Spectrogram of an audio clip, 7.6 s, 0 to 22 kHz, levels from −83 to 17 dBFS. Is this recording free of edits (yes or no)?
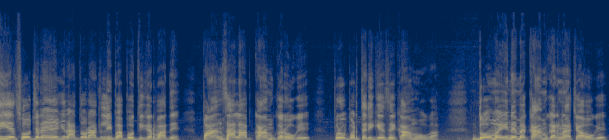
yes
